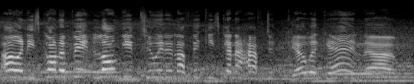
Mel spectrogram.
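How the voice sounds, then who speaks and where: A man playing a very high-voiced race commentator. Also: over a noisy crowd. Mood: steady. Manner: excitable play-by-play, rising on fast laps. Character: male lead motorsport commentator. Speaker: play-by-play commentator. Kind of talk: fan-made motorsport commentary.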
